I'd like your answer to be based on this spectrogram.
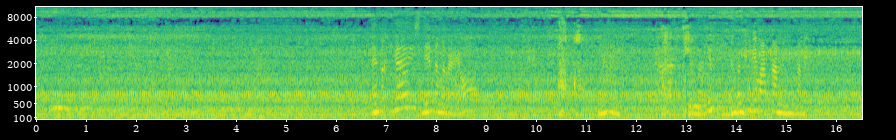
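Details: Nebulizer treatment for a child who is ill with cough and cold: steady motor hum of a nebulizer compressor running, with brief voices over it.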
